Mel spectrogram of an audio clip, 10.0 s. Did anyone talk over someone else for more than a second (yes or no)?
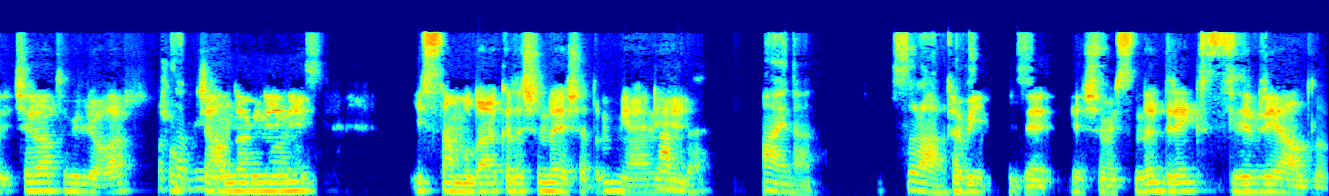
yes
